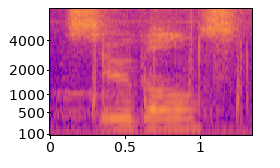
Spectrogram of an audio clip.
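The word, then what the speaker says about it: Zeugle: We're basically walking into a Zoogel's den here. Zoogles. Rhymes with Moogle.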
